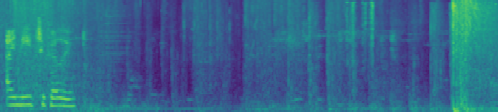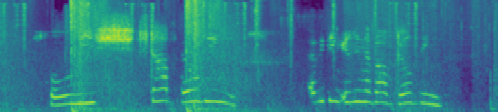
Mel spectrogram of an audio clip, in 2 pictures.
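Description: Video game walls crack and shatter.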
